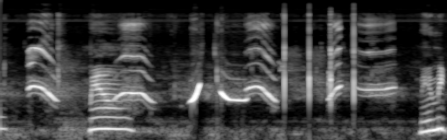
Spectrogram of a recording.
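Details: Pet parrot saying "Mitthu Mitthu" and imitating a meow: deep voiced, harmonic word sounds mixed with clear rise-and-fall whistles, a few sharp clicks, and a final rising voiced syllable.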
